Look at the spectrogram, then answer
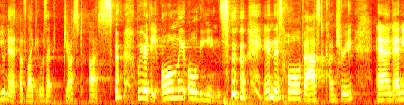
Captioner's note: chuckle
